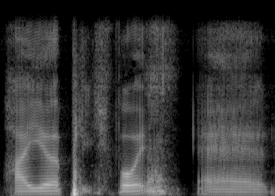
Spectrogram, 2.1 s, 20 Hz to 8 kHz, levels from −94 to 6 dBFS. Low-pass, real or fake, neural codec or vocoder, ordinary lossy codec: 7.2 kHz; fake; codec, 24 kHz, 0.9 kbps, WavTokenizer, small release; none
